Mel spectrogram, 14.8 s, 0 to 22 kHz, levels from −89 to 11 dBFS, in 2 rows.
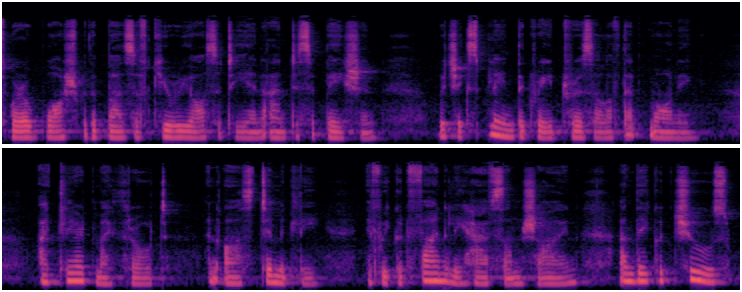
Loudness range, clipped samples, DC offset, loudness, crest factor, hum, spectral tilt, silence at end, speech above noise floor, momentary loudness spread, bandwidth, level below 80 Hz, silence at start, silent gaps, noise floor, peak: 4 LU; under 0.1%; under 0.1%; -34 LUFS; 20 dB; none; -4.5 dB/octave; 0.1 s; 24 dB; 10 LU; 15.5 kHz; -80 dBFS; 0 s; none; -58 dBFS; -14 dBFS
